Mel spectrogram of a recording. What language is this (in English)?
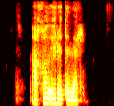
Bashkir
